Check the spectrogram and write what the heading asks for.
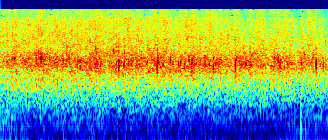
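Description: Steady audience applause, a dense wash of many hands clapping at an even loudness for about four seconds, with a few sharper individual claps standing out and no talking.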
